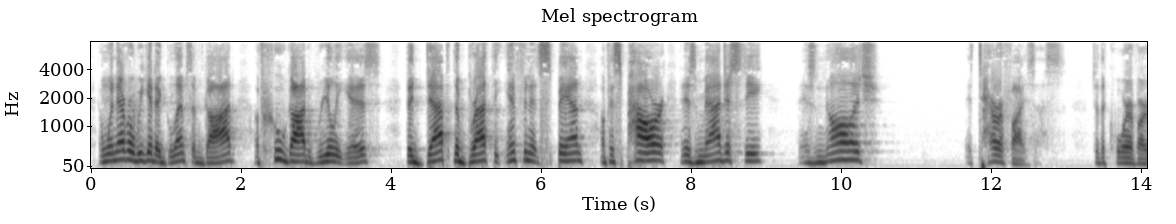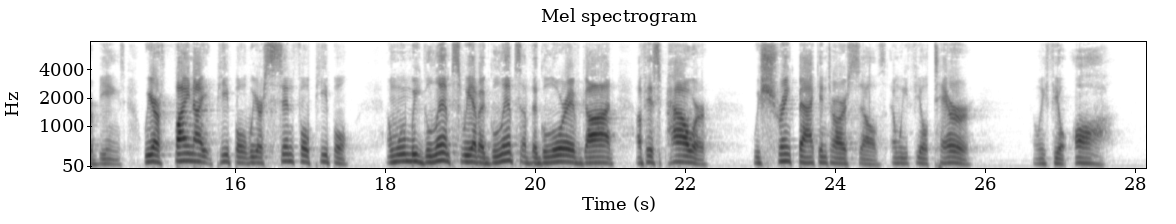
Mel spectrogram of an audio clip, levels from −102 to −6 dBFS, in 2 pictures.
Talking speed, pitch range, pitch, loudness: 160 wpm, 125-170 Hz, 145 Hz, -30 LUFS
